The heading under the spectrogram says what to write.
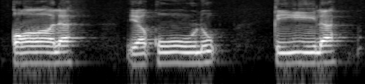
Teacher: Alargamos, no es una vocal corta, sino es una vocal larga, y cuando se trata de una vocal larga alargamos durante 2 tiempos la letra en sí. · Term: el alargamiento natural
